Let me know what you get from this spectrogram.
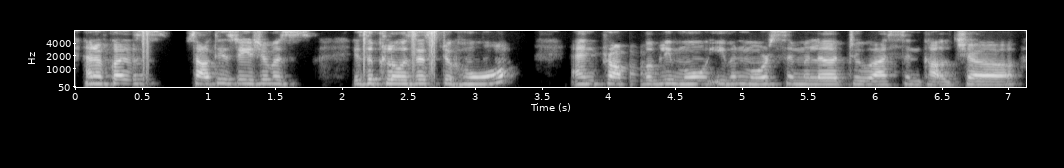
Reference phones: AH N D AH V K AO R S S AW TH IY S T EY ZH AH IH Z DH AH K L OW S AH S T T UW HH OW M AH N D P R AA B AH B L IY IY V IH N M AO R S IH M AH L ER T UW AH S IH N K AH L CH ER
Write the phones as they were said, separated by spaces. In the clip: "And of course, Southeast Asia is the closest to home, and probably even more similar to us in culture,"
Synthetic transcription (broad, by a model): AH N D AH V K AO R S S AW T IY S T EY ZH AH IH Z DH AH K L OW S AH S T T UW HH OW M AH N D P R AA B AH B L IY IY V IH N M AO R S IH M AH L ER T UW AH S IH N K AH L CH ER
